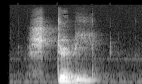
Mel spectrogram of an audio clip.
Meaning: 1. the activity of studying (mental effort to learn or acquire knowledge) 2. a study (tertiary education, usually at an academic level) 3. a study, (piece of) research
- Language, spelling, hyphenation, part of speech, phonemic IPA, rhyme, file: Dutch, studie, stu‧die, noun, /ˈsty.di/, -ydi, Nl-studie.ogg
